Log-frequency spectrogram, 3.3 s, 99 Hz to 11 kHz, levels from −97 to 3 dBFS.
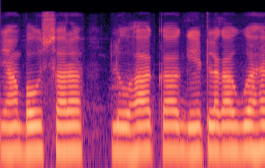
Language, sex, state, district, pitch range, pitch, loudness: Hindi, male, Jharkhand, Deoghar, 160-165 Hz, 160 Hz, -15 LUFS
